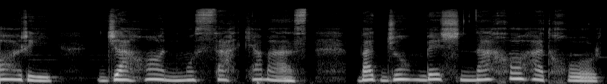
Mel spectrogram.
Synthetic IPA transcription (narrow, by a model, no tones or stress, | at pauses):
ɒːɾiː | d͡ʒæhɒːnmost̪æhcʰæmæːst̪væd͡ʒombe̞ʃnæxɒːɦæd̪̥xoɾd̪̥̚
